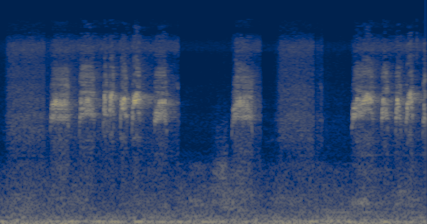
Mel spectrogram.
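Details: Chattering, rapid high notes from a Horsfield's babbler, grouped in three bursts with brief silences between, over a low rumbling background.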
